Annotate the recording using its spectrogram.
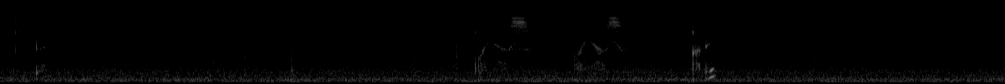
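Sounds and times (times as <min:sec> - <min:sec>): person whispering: 0:00.2 - 0:00.6, 0:04.7 - 0:06.3, 0:06.9 - 0:07.2.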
